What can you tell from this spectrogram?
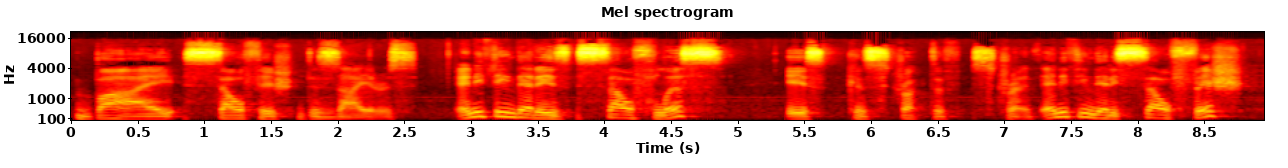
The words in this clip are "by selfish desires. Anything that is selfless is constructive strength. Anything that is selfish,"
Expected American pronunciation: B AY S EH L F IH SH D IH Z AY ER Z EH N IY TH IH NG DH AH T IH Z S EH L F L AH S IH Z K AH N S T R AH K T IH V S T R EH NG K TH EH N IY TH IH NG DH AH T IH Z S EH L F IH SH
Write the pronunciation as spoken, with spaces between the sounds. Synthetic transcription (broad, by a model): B AY S EH L F IH SH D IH Z AY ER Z EH N IY TH IH NG DH AH T IH Z S EH L F L AH S IH Z K AH N S T R AH K T IH V S T R EH NG K TH EH N IY TH IH NG DH AH T IH Z S EH L F IH SH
